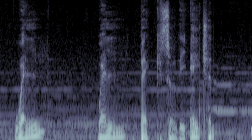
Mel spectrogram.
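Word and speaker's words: Houellebecq: Yes, ch in French is pronounced as essay. Michelle Michelle. Wellbeck. Wellbeck.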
